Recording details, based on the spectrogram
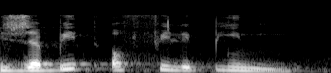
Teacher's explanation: You pronounce it as Philippine without an S.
